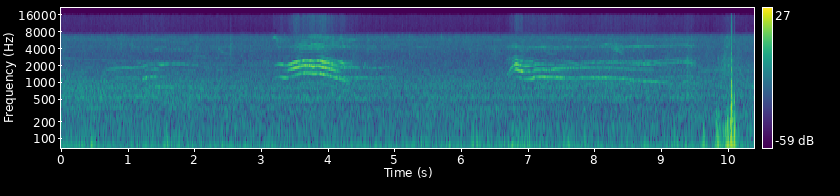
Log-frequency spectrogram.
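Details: A domestic cat's strange pre-attack noise aimed at another cat: a short arching moan, then a longer drawn-out yowl slowly dropping in pitch, over constant low hiss and a sharp knock at the end.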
